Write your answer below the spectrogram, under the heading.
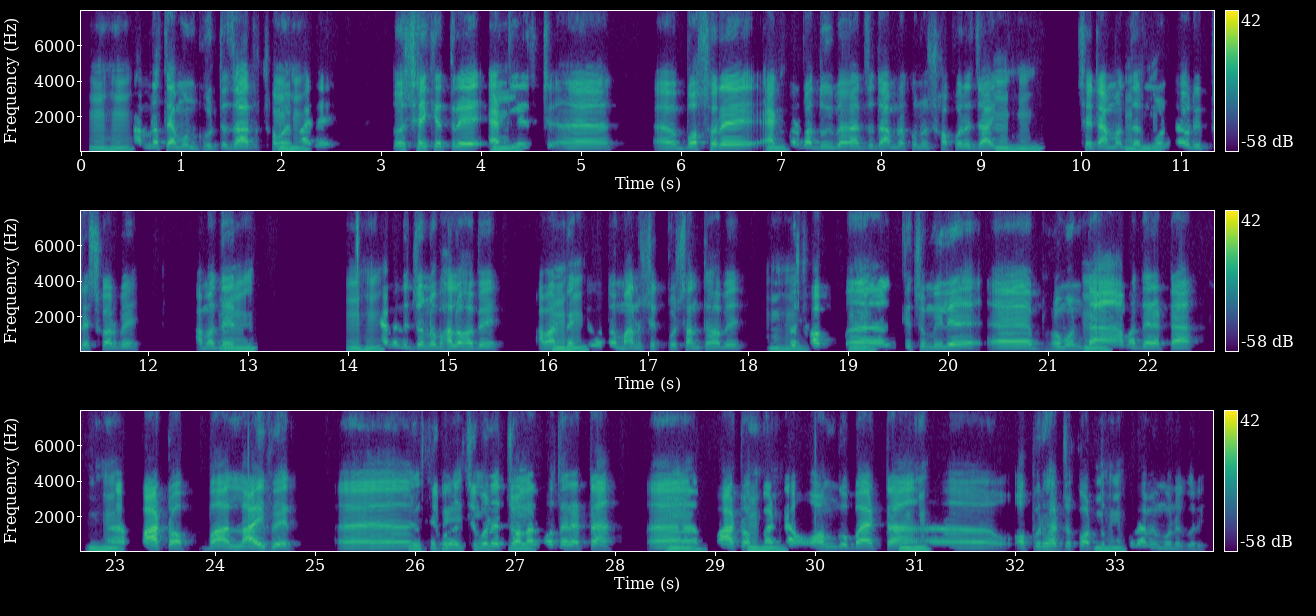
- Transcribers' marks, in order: static; in English: "এটলিস্ট"; "সফরে" said as "সপরে"; tsk; in English: "পার্ট অপ"; "অফ" said as "অপ"; in English: "পার্ট অপ"; "অফ" said as "অপ"
- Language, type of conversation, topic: Bengali, unstructured, আপনি ভ্রমণে গিয়ে কখনো পথ হারিয়ে ফেলেছেন কি, আর সেই অভিজ্ঞতা কেমন ছিল?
